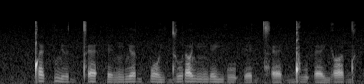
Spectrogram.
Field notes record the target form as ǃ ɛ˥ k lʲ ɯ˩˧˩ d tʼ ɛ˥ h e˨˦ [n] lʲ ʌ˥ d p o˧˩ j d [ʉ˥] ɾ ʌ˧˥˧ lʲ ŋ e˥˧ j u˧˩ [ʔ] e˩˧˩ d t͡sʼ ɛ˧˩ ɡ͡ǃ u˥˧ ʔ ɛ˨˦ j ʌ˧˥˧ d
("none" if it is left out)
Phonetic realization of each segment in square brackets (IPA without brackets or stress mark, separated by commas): ŋ, u˥, ʔ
